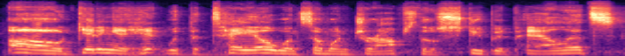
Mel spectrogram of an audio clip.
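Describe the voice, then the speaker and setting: A man's voice: on the high side, normal speed. A man hosting and running a tabletop game in a casual, enthusiastic, sweary, conversational way. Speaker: game master and host.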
